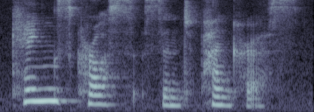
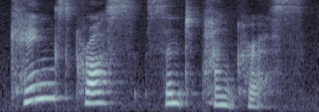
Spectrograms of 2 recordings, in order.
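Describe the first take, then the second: Both takes have the same delivery.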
